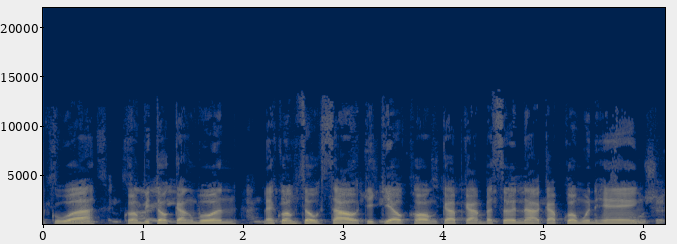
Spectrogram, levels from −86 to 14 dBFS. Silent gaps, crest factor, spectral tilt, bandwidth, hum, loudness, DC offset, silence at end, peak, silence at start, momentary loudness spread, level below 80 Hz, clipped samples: none; 18 dB; -6.5 dB/octave; 13 kHz; none; -25 LUFS; under 0.1%; 0 s; -6 dBFS; 0.1 s; 7 LU; -60 dBFS; under 0.1%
